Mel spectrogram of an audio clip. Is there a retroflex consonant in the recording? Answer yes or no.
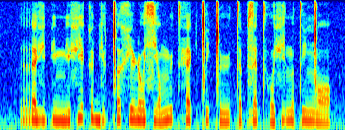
yes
